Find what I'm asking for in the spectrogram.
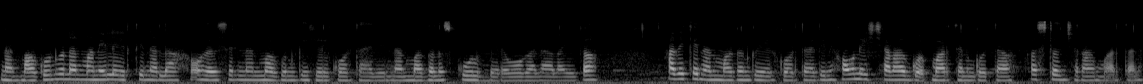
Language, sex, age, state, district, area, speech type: Kannada, female, 18-30, Karnataka, Bangalore Rural, rural, spontaneous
